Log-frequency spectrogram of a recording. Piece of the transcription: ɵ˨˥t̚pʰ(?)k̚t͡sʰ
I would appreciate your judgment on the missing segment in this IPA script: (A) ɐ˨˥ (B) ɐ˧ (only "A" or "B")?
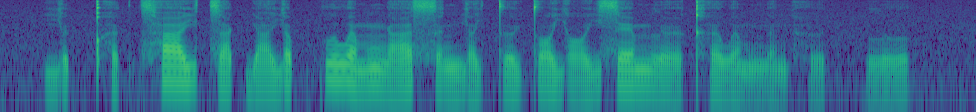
A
